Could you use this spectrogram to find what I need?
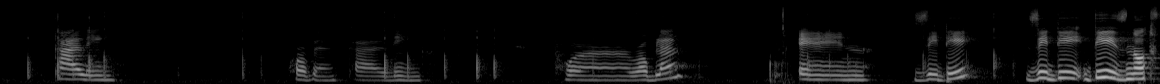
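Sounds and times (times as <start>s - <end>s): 
pen or marker scratching and tapping during a mathematics lecture: 0.2s - 2.8s, 3.6s - 5.1s, 5.7s - 10.3s
speech: 0.6s - 1.2s, 3.0s - 4.4s, 5.6s - 7.0s, 7.7s - 11.6s.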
